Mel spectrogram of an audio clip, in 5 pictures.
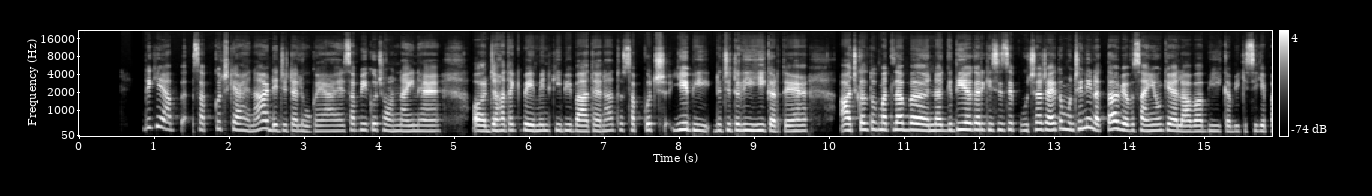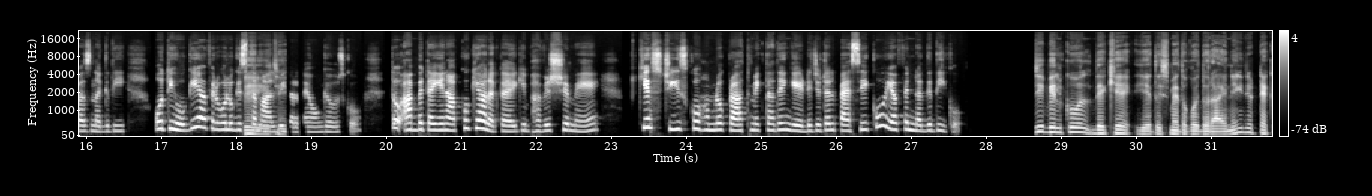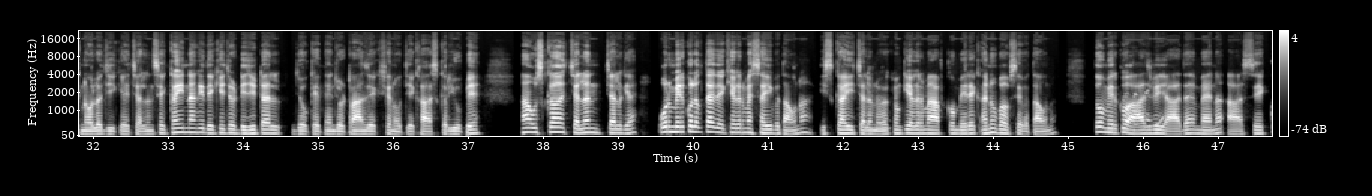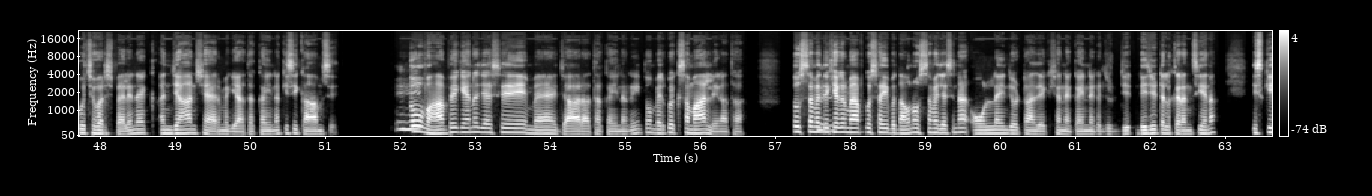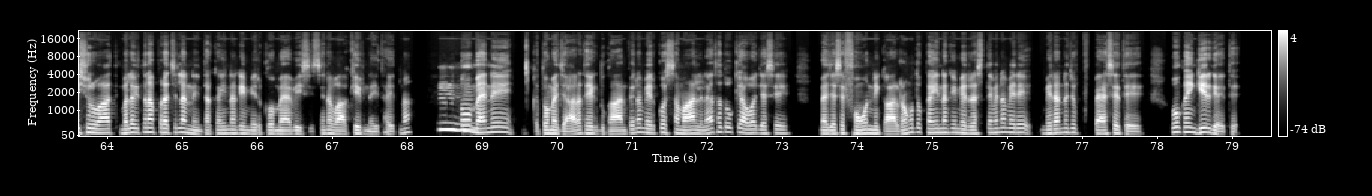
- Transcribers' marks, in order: in English: "डिजिटल"; in English: "पेमेंट"; in English: "डिजिटली"; in English: "डिजिटल"; in English: "टेक्नोलॉज़ी"; in English: "डिजिटल"; in English: "ट्रांज़ेक्शन"; in English: "ट्रांजेक्शन"; in English: "डि डिजिटल करेंसी"; tapping
- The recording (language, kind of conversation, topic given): Hindi, podcast, भविष्य में डिजिटल पैसे और नकदी में से किसे ज़्यादा तरजीह मिलेगी?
